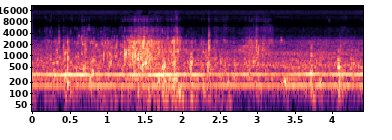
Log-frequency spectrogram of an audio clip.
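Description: Jet ski engine idling with a steady low hum, over rushing wind and water noise.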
